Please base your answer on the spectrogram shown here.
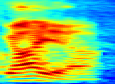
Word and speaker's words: Gaea: And Chop says that Dax pronounces it Gaia, so hey.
